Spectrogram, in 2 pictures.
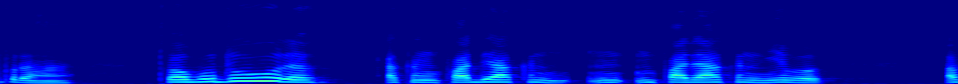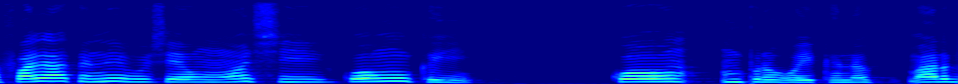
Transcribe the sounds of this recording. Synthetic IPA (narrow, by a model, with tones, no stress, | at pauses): pɾa˨ha˨ | to˨bu˦du˦wu˦ɾə˨ | a˨kɐ˨n˨fa˦da˦kə˦n˦n̩˦fa˦dja˦kə˦n˨je˦bɐ˨k̚ | a˨fa˦da˦kɐ˦˨nː˦i˦bu˦ʃe˦wu˨wo˦n˦ʃi˦ko˦wu˦ka˨i˨ | ko˦m̩˦pɾa˨wo˨i˨kɐ˨na˦ma˦ɾ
